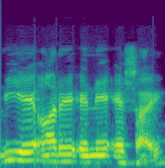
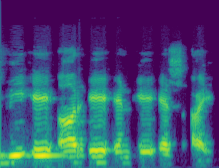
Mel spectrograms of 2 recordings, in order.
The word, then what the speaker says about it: Varanasi: okay for instance uh did you know it was v-a-r-a-n-a-s-i what would you say is v-a-r-a-n-a-s-i varanasi no that is wrong it is varanasi oh okay yes in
